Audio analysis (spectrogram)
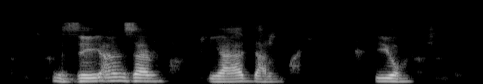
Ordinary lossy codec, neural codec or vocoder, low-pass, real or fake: MP3, 64 kbps; codec, 16 kHz, 1.1 kbps, Voila-Tokenizer; 7.2 kHz; fake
